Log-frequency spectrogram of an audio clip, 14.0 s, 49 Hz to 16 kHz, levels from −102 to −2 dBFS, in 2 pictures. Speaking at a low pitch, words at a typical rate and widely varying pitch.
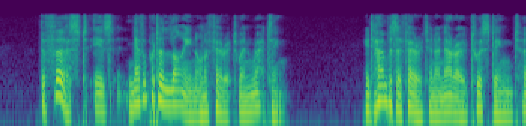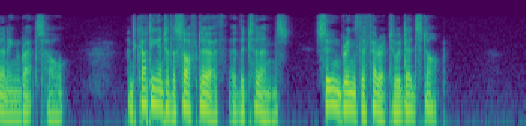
Yes: low, 105 Hz; average, 170 wpm; wide, 5.9 semitones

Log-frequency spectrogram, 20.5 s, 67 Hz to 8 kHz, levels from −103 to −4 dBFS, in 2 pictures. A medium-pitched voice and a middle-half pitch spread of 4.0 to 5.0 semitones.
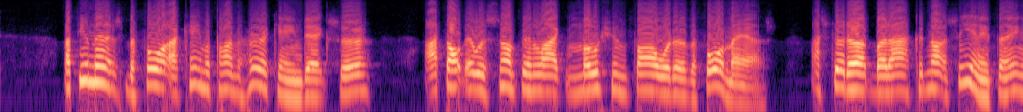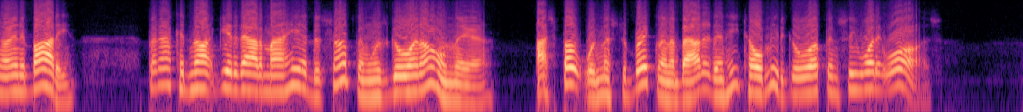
Yes: medium, 165 Hz; average, 4.6 semitones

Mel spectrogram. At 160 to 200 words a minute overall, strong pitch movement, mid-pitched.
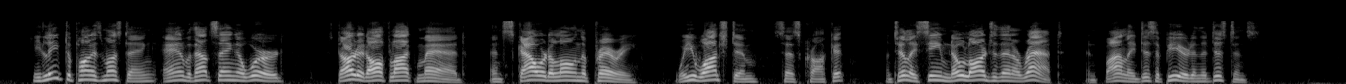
Yes: average, 170 wpm; wide, 5.7 semitones; medium, 170 Hz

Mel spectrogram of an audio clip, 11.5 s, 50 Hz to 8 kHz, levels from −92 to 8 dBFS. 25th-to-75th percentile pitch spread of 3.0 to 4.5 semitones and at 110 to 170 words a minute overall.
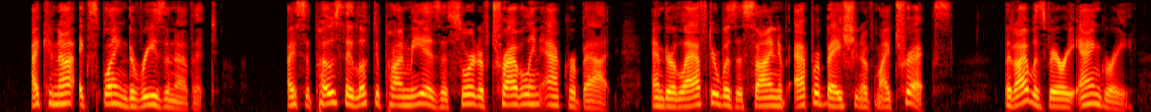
No: average, 4.0 semitones; average, 180 wpm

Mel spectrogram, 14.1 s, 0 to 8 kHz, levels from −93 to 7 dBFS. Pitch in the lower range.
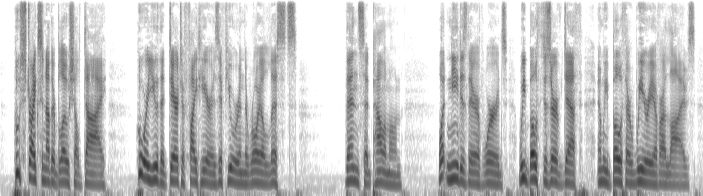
Yes: low, 130 Hz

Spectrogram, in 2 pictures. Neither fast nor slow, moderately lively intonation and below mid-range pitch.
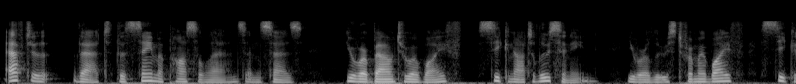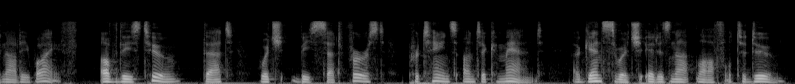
Yes: average, 175 wpm; average, 3.5 semitones; low, 120 Hz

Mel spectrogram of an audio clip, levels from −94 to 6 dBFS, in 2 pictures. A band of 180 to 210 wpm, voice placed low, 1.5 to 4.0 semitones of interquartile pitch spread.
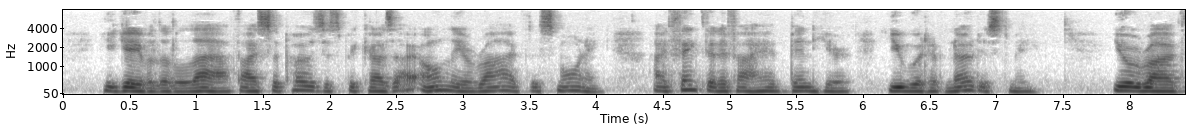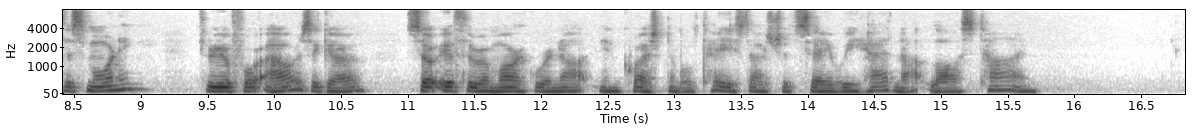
Yes: average, 190 wpm; low, 125 Hz; narrow, 2.5 semitones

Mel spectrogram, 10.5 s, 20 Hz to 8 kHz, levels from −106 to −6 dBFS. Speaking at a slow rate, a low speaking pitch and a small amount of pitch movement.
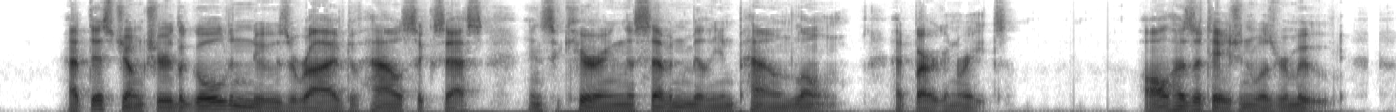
Yes: slow, 125 wpm; very low, 80 Hz; narrow, 2.3 semitones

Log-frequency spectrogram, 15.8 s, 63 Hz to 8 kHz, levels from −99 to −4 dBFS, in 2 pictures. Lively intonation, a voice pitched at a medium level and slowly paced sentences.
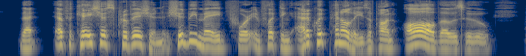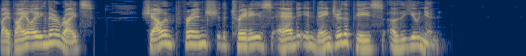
Yes: wide, 6.8 semitones; medium, 160 Hz; slow, 115 wpm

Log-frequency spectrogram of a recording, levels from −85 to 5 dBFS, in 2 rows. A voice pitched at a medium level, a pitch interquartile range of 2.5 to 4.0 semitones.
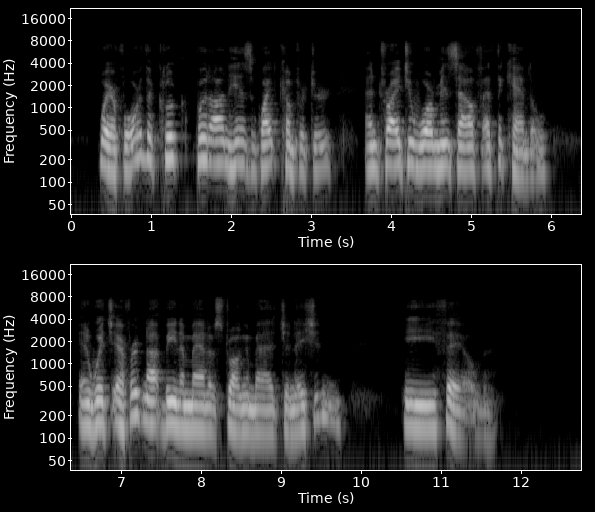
Yes: medium, 150 Hz; average, 3.4 semitones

